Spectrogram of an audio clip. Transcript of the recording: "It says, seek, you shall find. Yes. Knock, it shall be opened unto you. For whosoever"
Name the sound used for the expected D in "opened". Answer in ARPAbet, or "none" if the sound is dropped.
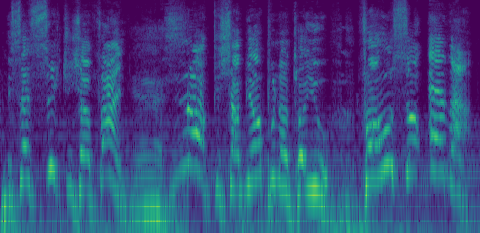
none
